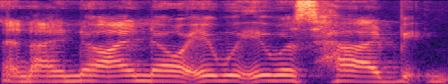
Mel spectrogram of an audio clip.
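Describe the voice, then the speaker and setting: Here is a woman talking. She has a Maine accent. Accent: classic Maine accent, non-rhotic. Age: 70s. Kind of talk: interview answer.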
